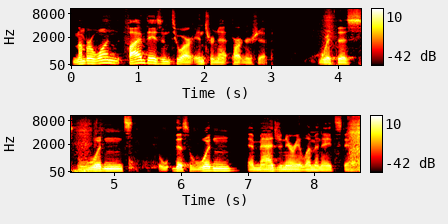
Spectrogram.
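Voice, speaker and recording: A man's voice: deep voice, darkish tone. A man in his twenties co-hosting a podcast, joking loosely and swearing casually. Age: 20s. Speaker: podcast co-host.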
